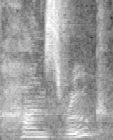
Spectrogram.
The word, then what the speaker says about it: Hans Ruck: Then we have Hans Ruck, Chairman of the International Port Community Association, IPCSA. That's how it should be pronounced, he tells me.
